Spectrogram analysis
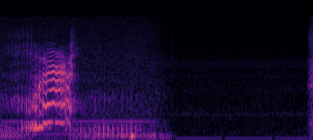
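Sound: cat purring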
